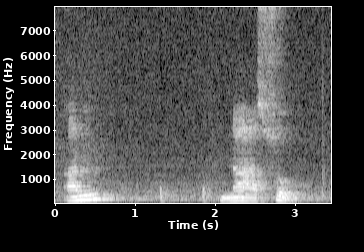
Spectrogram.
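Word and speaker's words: النَّاس: okay in the T in the pronunciation we do not pronounce lamb but pronounce noon twice so it becomes un so the word is okay so this word becomes an nasu anas is the anas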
